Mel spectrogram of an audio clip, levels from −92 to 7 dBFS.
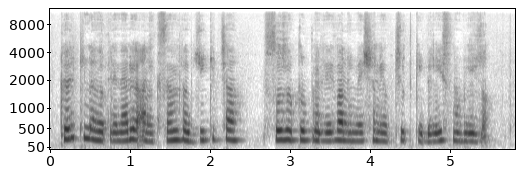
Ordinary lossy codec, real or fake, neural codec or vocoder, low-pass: none; fake; codec, 44.1 kHz, 1.7 kbps, Pupu-Codec; 10.8 kHz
